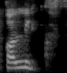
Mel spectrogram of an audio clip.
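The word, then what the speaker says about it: colleagues: Oh ini tadi bacanya koleagues itu bacanya colig Ya colix tahu enggak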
